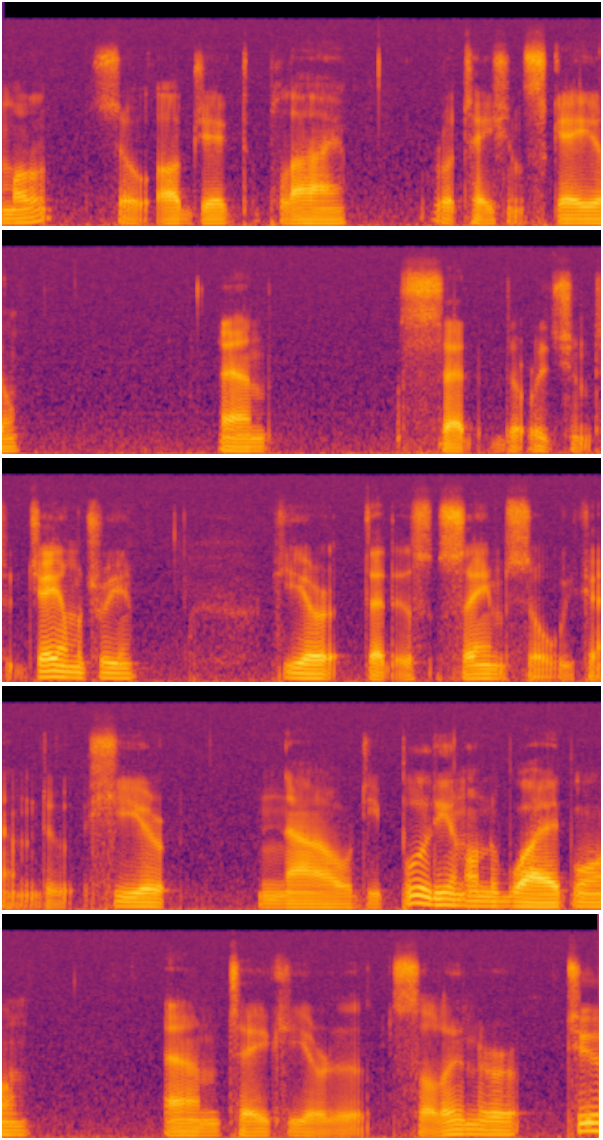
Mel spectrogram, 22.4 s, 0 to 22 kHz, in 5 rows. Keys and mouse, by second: 5.9 KP_1, 7.8-10.0 drag, 10.0-16.6 right drag, 13.8-16.6 drag.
